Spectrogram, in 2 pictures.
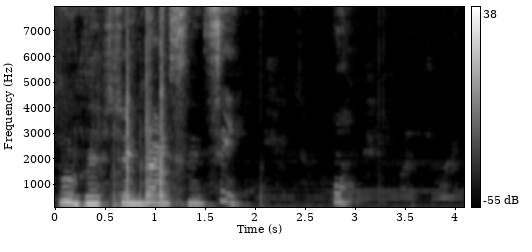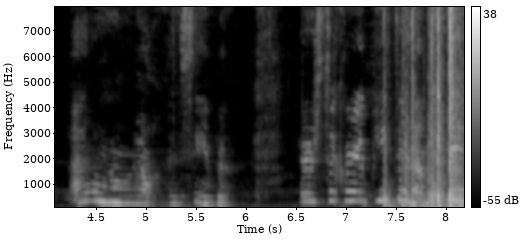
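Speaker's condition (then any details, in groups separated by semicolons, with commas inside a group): Brain injury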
